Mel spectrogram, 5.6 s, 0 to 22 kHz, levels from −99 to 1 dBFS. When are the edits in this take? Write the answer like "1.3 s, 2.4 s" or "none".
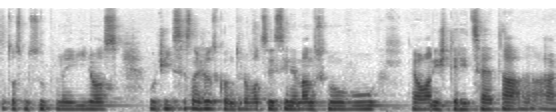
1.7 s, 3.2 s, 4.3 s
